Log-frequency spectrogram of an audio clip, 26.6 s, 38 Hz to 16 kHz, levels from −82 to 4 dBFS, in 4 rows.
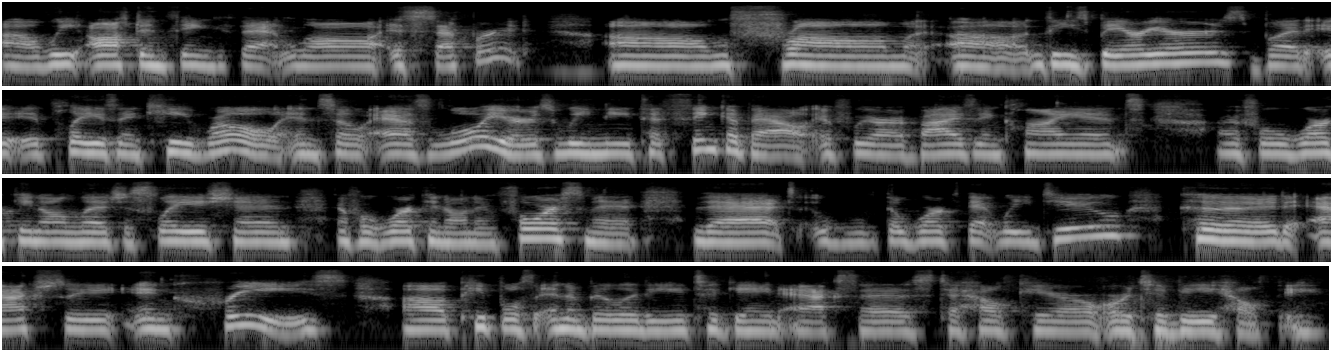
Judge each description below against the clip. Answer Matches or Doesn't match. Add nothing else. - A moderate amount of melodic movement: Doesn't match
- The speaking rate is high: Doesn't match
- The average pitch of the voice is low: Doesn't match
